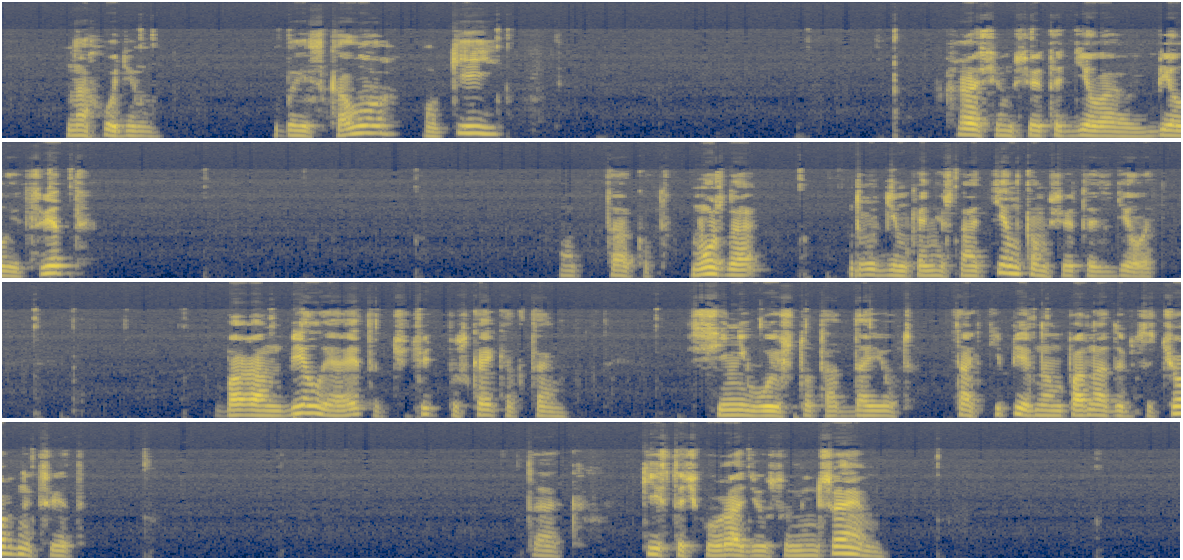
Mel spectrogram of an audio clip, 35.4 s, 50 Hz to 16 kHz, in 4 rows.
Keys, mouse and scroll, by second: 1.1 click, 4.5-5.9 scroll up 2, 6.1 shift+middle click, 7.6 click, 12.1 click, 15.1 middle click, 16.3 click, 19.2 middle click, 20.0 middle click, 21.0 click, 22.9 middle click, 23.7 middle click, 25.3 click, 32.1 click, 34.8 click.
